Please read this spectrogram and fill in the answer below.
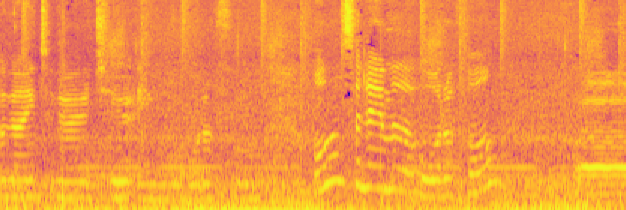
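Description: Steady low rumble of a car's engine and road noise heard from inside the cabin, under background music and a voice.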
